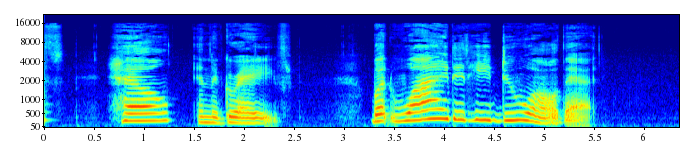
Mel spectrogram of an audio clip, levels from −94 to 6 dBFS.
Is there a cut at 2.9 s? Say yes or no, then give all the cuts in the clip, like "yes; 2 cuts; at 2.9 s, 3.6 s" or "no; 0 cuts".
no; 0 cuts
